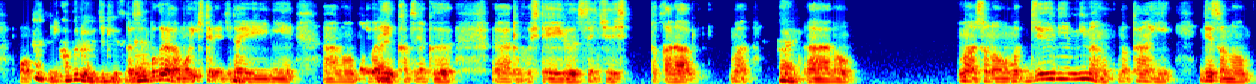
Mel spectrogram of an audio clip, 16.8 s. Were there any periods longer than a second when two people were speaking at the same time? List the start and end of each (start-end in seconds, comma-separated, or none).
none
